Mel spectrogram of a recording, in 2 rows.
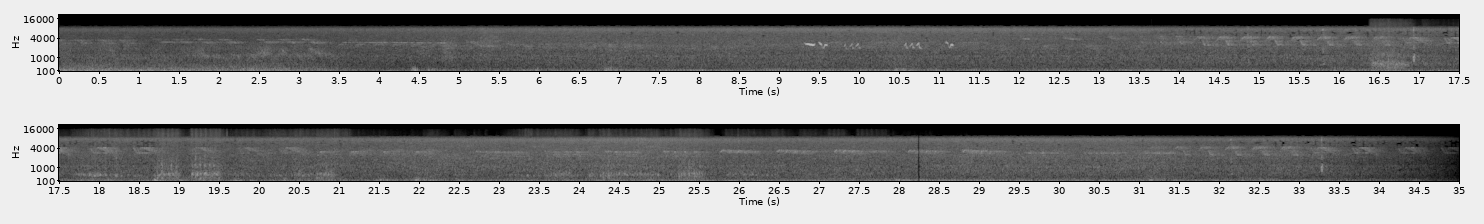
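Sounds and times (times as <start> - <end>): birds calling: 16.2 - 28.2.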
